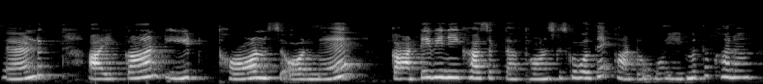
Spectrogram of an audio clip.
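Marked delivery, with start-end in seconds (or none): 0.0-2.8 very slow, louder, every word spaced out; slow dictation. Shown as a demonstration. Teacher reading the story line to Hindi-speaking pupils, very slow and loud. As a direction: read it word by word for the class. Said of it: "teacher reads lion's line slowly".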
